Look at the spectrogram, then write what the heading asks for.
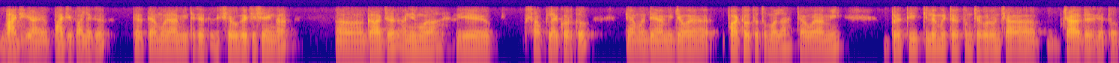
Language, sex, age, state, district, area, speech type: Marathi, male, 18-30, Maharashtra, Jalna, urban, conversation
